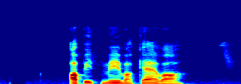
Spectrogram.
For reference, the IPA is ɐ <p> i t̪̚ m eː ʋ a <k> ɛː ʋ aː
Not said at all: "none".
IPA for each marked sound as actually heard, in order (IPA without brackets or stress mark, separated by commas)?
p, k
